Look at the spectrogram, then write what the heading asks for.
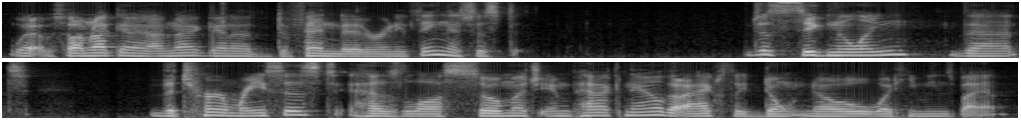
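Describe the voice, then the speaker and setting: A man's voice: medium pitch, a little fast, darkish tone. A man reading an article aloud with casual, sarcastic commentary, blunt and dismissive, prone to swearing. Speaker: online commentator.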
